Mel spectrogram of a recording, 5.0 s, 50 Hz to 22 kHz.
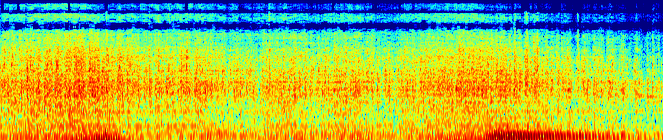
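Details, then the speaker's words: Auction Isuzu 4-cylinder mechanical diesel (4HE1, 1999–2004), crankshaft suspected damaged by backwards main caps: rough uneven clatter with a heavy knock about three to four per second, smoking, oil pouring out, one cylinder down, starting to run away. "smoke I'm going to say with the amount of oil coming out and the noise that we have some major [Applause] issues"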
